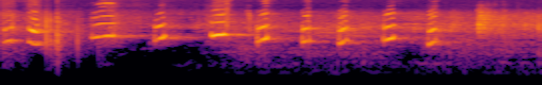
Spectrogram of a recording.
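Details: Litter of Cairn Terrier puppies; rapid string of high-pitched whimpers and squeals, about a dozen short bent notes in under three seconds, with a soft yip near the end.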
